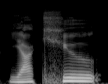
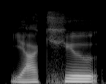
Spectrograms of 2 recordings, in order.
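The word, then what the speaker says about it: やきゅう: But when we pronounce it, actually, we almost pronounce it like a bar on top. So yaku, yaku, which means baseball.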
